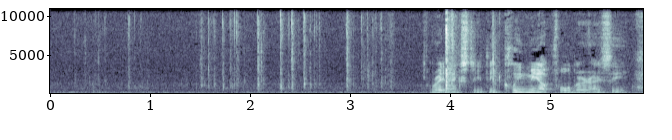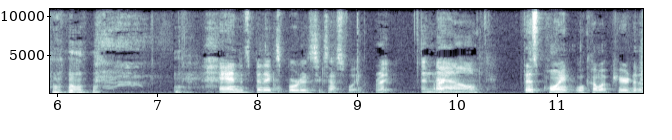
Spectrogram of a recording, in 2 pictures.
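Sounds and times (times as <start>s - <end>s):
steady hiss: 0.0s - 11.8s
keys tapped on a computer keyboard while a password is entered: 0.2s - 4.1s
speech: 3.8s - 11.8s.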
